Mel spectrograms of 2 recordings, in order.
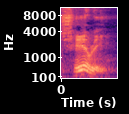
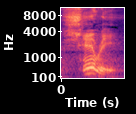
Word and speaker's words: cherry: สี แดง แดง เนี่ย แต่ จริง ๆ เจ้า ของ ภาษา จะ ออก เสียง เป็น Cherry Cherry ไม่ เฌอ นะ sherry อ่า เป็น อย่าง นี้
